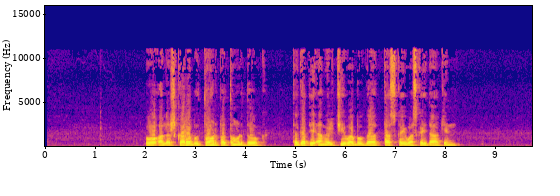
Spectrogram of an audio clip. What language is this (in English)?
Ormuri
